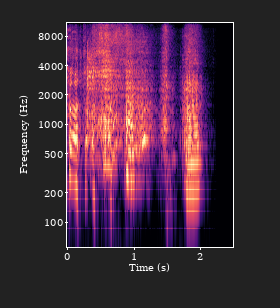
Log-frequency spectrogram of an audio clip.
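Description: A loud nose blow in several rough, airy bursts, the last one turning into a buzzy, honking tone before it cuts off into silence.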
